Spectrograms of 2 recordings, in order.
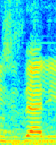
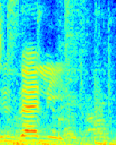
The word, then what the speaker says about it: Gisele: Because it's like in Brazil we say Michele, Gisele, you know, it's all with the E in the end, but for Americans it's hard to pronounce it, so I understand, it's fine.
